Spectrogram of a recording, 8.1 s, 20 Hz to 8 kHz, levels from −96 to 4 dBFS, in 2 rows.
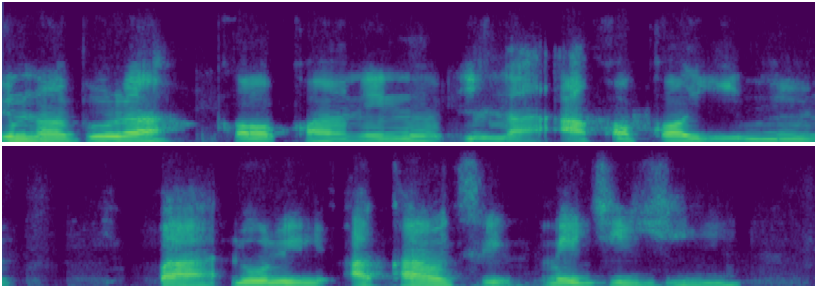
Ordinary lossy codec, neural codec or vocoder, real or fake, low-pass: Opus, 24 kbps; codec, 16 kHz in and 24 kHz out, 1.1 kbps, FireRedTTS-2 codec; fake; 7.2 kHz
